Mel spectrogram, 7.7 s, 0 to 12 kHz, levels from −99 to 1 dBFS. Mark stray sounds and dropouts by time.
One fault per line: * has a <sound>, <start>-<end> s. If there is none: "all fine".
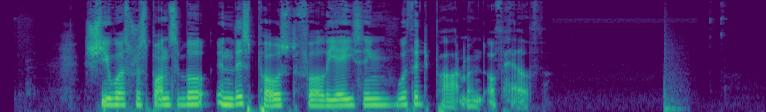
* has a thud, 6.6-6.9 s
